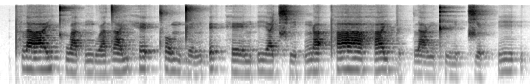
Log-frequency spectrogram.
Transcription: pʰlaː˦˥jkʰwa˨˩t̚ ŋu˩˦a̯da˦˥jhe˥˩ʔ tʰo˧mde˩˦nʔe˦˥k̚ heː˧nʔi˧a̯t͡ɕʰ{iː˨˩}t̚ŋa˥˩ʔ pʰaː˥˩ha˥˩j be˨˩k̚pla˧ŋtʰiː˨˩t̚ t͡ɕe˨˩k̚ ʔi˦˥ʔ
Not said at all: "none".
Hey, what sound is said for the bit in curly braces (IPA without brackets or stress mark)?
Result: i˨˩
